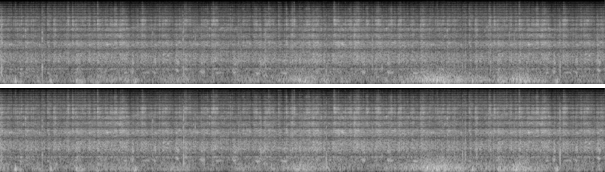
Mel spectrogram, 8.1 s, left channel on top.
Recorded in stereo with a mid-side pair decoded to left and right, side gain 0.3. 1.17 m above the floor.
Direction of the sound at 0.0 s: 10° right.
